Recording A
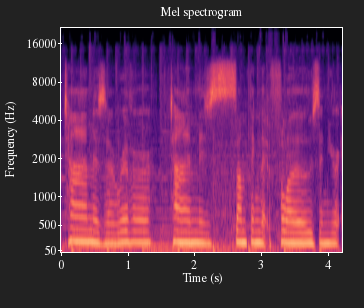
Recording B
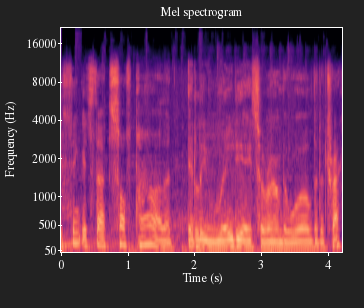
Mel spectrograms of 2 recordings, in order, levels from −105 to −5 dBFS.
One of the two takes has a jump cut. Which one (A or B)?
A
